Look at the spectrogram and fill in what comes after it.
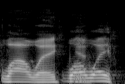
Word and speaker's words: Huawei: So Huawei, right? Is that how you pronounce it? – Huawei.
